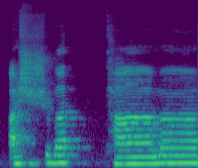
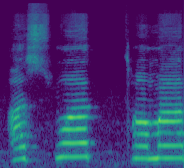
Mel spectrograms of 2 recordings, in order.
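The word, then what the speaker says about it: अश्वत्थामा: ভবান ভীষ্মশ্চ কর্ণশ্চ কৃপশ্চ সমিতিঞ্জয়ঃ অশ্বত্থামা বিকর্ণশ্চ সৌমদত্তিস্তথৈব চ। বলবো? হ্যাঁ। ভবান ভীমশ্চ কর্ণশ্চ ভীম নেই, ভীষ্ম, ভীম নেই, ভীষ্মশ্চ ভীষ্ম। কর্ণশ্চ কৃপশ্চ সমিতঞ্জয়ঃ অশ্বত্থমা বিকর্ণশ্চ সৌম অশ্বত্থামা, ওখানে থা দীর্ঘ, মা দীর্ঘ।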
